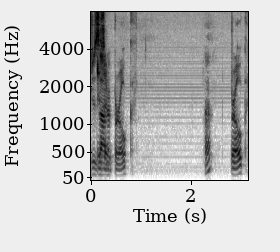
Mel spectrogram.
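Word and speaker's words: Brokkr: Broke, not Brock.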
